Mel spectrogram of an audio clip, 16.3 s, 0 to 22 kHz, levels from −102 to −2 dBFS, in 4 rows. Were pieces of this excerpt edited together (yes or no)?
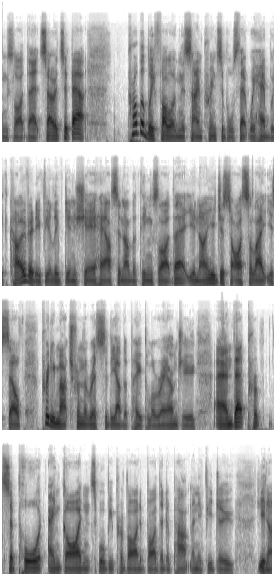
no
